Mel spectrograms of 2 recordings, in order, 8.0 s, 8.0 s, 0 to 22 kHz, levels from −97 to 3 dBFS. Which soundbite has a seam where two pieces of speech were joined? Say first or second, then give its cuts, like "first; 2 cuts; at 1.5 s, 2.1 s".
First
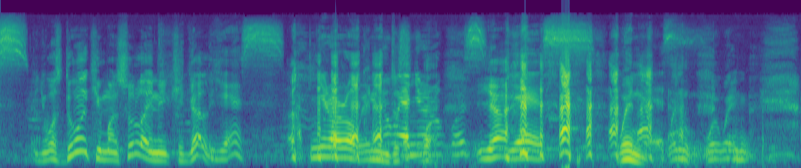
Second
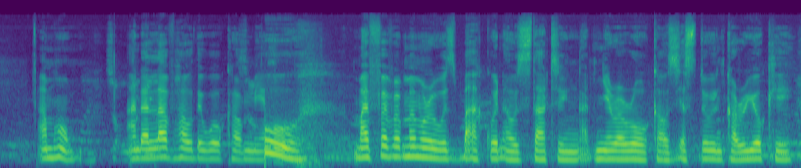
second; 1 cut; at 2.6 s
